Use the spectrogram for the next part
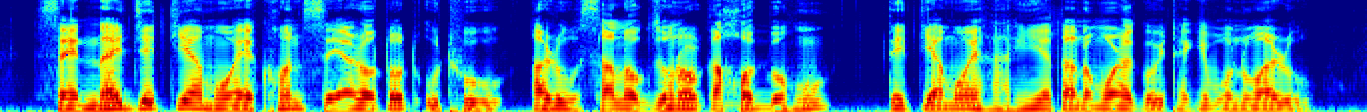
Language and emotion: Assamese, happy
